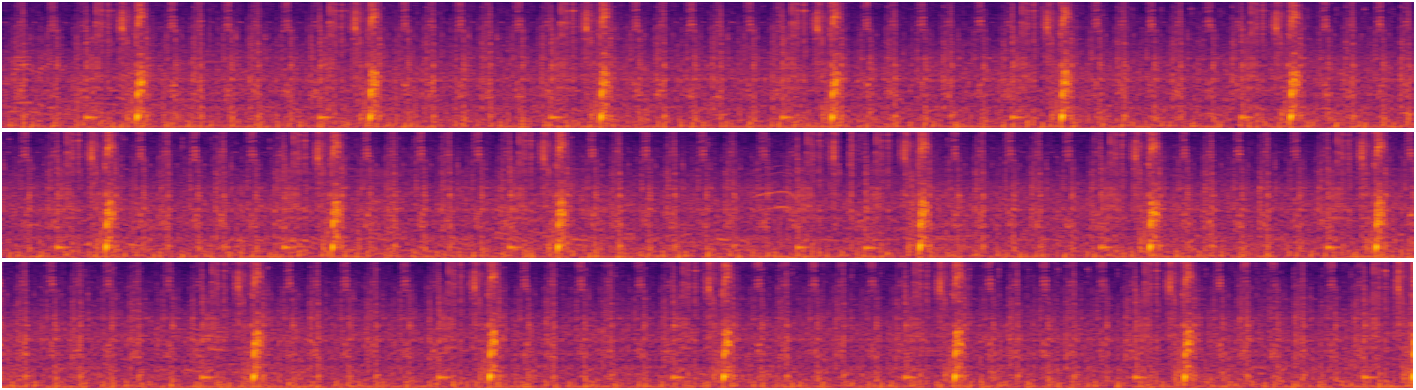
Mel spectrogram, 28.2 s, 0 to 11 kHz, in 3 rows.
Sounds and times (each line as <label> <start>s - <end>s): Static engine 0.0s - 28.2s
